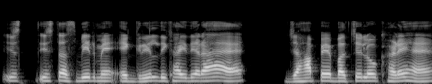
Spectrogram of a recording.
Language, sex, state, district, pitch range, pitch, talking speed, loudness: Hindi, male, Jharkhand, Garhwa, 150-165 Hz, 160 Hz, 220 wpm, -16 LUFS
